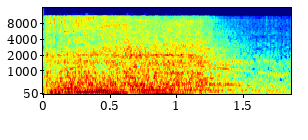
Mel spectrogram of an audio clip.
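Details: Ford Ranger / Mazda B2500 after a gearbox swap, breathers switched, with cover and gear stick boot still off: engine revs up and eases off smoothly with no gear whine or grinding under load; gearbox sounds much better, healthy.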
